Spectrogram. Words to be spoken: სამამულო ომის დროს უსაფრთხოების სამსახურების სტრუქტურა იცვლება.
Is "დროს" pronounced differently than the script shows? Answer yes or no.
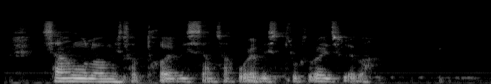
yes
